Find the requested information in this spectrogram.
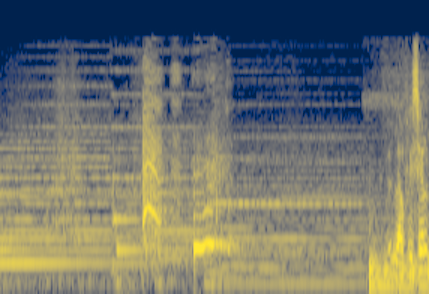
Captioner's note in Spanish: Llanto de Mónica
